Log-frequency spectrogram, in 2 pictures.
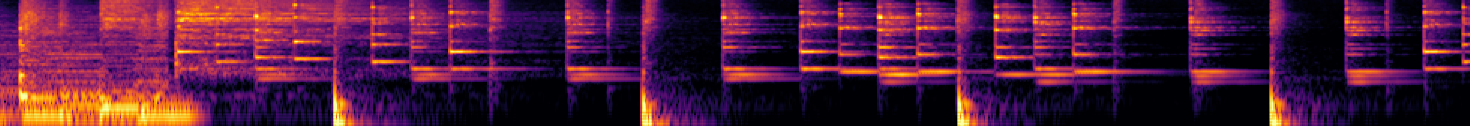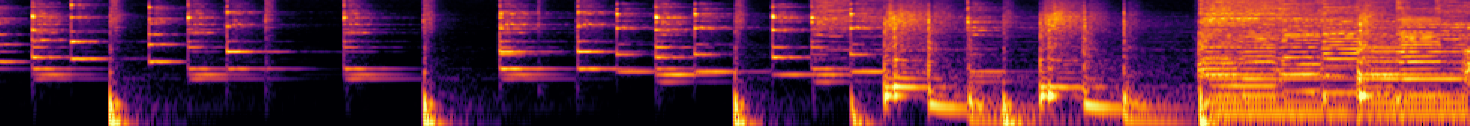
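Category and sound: signal or alarm, mobile phone ringtone playing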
